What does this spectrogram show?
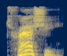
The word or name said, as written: trashy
